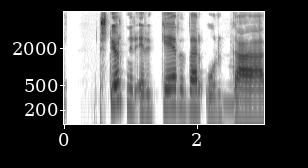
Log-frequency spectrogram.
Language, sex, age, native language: Icelandic, female, 30-39, Icelandic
